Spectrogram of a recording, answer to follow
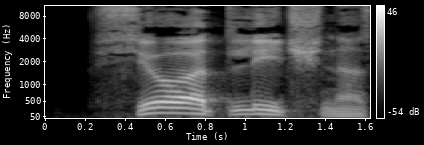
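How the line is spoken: Steadier stronger voice. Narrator (Russian): сказал он окрепшим голосом

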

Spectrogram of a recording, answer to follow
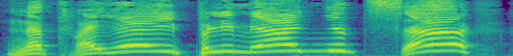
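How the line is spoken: Bold shout. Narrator (Russian): храбро выкрикнул бывший бог

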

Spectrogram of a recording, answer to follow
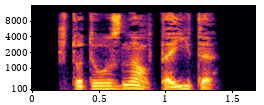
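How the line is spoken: Quiet question. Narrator (Russian): негромко спросила Фен

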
